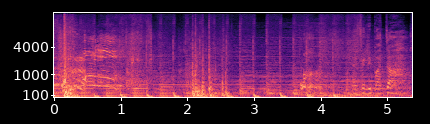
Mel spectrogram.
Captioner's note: Dr. Ravi cries out; speaking in foreign language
